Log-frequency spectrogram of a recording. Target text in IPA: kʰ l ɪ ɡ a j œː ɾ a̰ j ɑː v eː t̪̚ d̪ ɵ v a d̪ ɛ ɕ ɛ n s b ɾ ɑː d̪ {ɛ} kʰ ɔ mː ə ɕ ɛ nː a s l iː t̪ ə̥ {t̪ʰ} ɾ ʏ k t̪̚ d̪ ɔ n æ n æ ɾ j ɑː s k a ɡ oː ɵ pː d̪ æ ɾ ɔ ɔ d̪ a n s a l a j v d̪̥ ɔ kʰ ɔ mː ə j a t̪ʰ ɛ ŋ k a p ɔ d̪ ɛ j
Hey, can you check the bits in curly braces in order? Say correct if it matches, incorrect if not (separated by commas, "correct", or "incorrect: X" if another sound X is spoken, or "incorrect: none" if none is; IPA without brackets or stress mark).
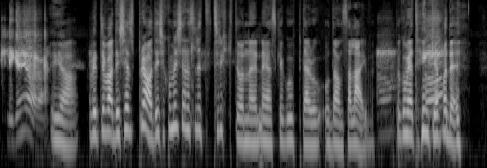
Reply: correct, correct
